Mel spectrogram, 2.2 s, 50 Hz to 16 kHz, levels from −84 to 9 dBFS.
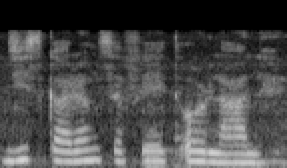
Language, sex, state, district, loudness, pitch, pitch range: Hindi, female, Arunachal Pradesh, Papum Pare, -15 LUFS, 210 Hz, 185-220 Hz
